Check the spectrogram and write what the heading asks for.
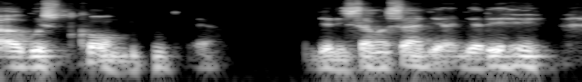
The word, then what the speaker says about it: Auguste Comte: Auguste Comte ya atau Auguste Comte ya. Maaf ya kalau saya membacanya Auguste Comte itu orang Prancis menyebutnya begitu, Auguste Comte. Tapi kalau orang Inggris menyebutnya Auguste Comte ya.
